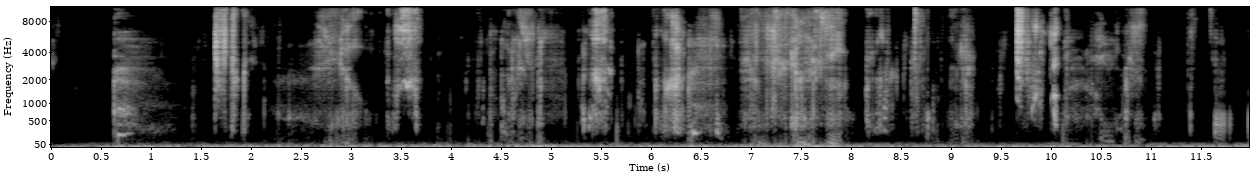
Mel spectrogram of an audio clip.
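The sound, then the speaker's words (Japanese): Deep kissing with tongues makes many soft, wet, smacking and slurping mouth sounds, irregular and close-sounding, at low volume throughout. “キスしちゃった。お口の中で舌を絡める、とっても濃厚なキス。”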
